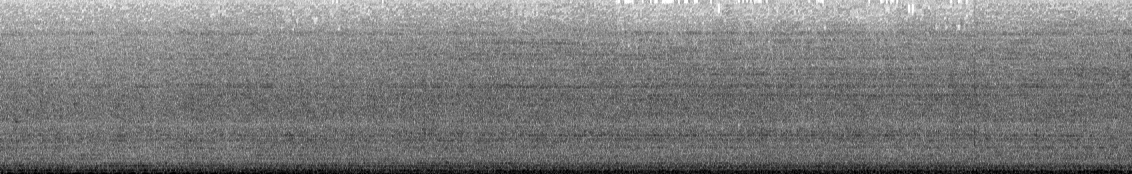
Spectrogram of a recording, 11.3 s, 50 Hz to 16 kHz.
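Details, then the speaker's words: Rebuilt Porsche 911 3.2 Carrera flat-six, second or third start, cold start running slightly rich, no smoke, Monty muffler: smooth even idle with a steady low exhaust note, not obnoxious, no knocks or misses; normal idle. "That Monty muffler sounds fantastic. It's got a little bit of a note to it, but it's not obnoxious at all. That's just the perfect level of noise."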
